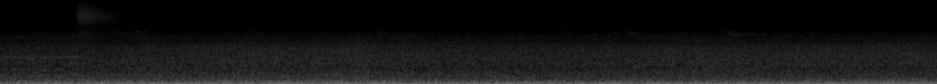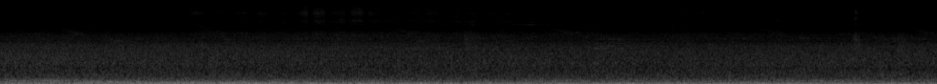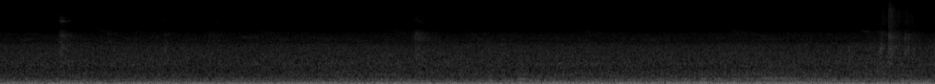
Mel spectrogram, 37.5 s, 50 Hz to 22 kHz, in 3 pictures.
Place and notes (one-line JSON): {"title": "康樂里, Zhongshan District - Sitting in the park", "date": "2014-02-06 14:02:00", "description": "Sitting in the park, Environmental sounds, Construction noise, Traffic Sound, Binaural recordings, Zoom H4n+ Soundman OKM II", "latitude": "25.05", "longitude": "121.52", "timezone": "Asia/Taipei"}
